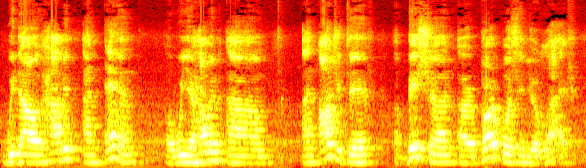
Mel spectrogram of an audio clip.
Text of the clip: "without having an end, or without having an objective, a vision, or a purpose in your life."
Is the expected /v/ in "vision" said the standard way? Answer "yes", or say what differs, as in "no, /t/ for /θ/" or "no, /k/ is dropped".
no, /b/ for /v/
